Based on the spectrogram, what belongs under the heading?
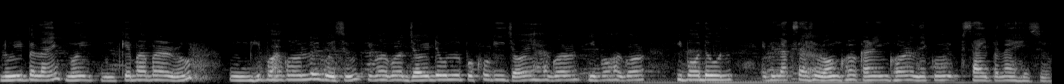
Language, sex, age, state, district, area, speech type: Assamese, female, 45-60, Assam, Udalguri, rural, spontaneous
